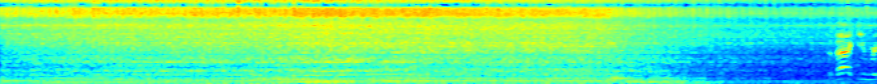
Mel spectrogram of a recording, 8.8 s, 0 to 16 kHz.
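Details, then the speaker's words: 1947 Plymouth Special Deluxe convertible with twin carbs: smooth, even idle, steady low beat, 21 inches mercury vacuum front and rear; carbs well balanced. "so I'd say we're pretty close now I don't know if the throttle openings are really timed together exactly but they're pretty good"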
